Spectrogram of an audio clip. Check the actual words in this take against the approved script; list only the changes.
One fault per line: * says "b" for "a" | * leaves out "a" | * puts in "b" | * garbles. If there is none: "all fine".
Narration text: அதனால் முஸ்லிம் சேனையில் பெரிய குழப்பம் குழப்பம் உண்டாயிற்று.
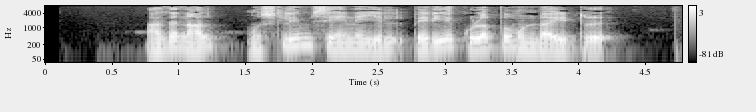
* leaves out "குழப்பம்"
